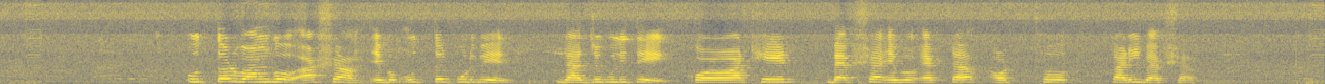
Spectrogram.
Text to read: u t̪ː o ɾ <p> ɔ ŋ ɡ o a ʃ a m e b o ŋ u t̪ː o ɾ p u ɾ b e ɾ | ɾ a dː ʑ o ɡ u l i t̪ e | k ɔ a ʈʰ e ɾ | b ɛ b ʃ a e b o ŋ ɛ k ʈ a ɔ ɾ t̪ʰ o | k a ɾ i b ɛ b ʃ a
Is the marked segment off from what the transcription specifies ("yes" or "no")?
yes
